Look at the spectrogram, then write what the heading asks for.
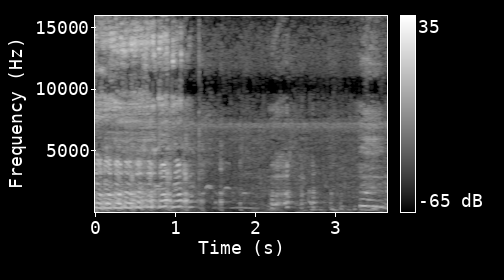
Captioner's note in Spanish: risas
